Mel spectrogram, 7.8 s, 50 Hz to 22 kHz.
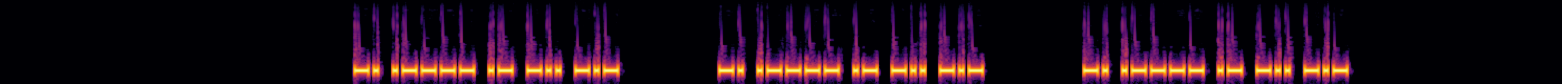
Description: Morse code, heard as a keyed tone, about 52 wpm, 700 Hz. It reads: N1ADK N1ADK N1ADK
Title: USA Call Signs - 5 Characters - Repeated 3x - 50wpm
